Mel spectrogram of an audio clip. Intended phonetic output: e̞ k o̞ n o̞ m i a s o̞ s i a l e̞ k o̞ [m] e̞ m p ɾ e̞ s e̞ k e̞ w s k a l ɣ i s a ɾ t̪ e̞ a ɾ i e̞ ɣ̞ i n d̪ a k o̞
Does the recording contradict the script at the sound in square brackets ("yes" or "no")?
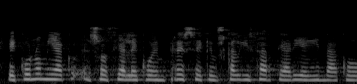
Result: yes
